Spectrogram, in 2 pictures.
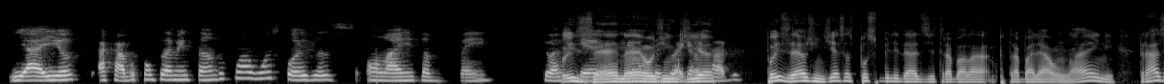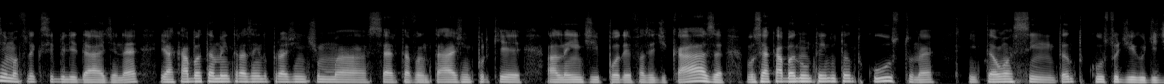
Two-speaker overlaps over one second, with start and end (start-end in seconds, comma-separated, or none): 5.6-7.2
